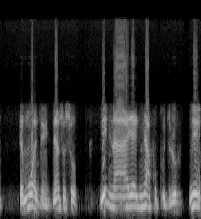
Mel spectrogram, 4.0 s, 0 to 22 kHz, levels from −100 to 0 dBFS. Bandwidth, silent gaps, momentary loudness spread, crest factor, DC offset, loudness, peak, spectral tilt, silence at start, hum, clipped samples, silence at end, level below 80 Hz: 16 kHz; none; 7 LU; 16 dB; under 0.1%; -32 LUFS; -16 dBFS; -5.5 dB/octave; 0 s; none; under 0.1%; 0 s; -78 dBFS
